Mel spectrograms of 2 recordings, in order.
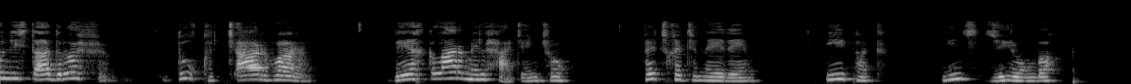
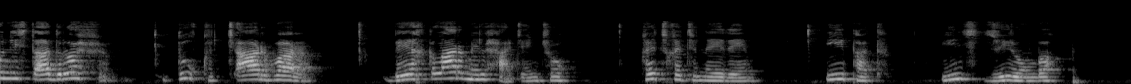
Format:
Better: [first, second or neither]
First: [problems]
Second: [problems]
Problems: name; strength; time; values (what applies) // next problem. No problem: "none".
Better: second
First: noise reduction (neural mask model DeepFilterNet 3)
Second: none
